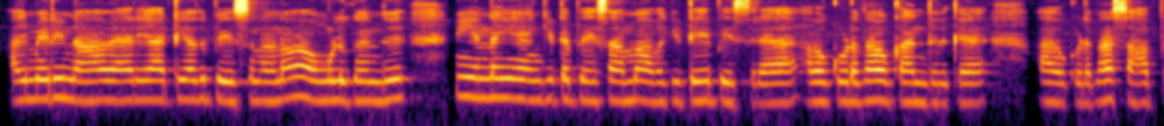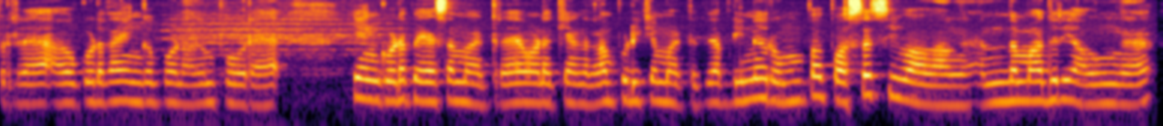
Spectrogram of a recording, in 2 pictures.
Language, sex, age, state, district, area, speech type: Tamil, female, 18-30, Tamil Nadu, Nagapattinam, rural, spontaneous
